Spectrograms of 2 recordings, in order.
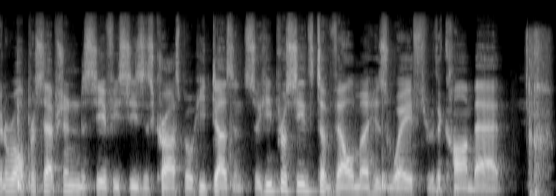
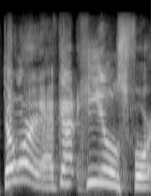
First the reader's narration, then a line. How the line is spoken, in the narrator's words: Grum yells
